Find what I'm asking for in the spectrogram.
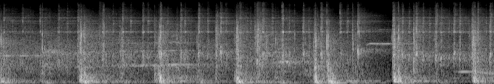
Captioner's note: tapping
